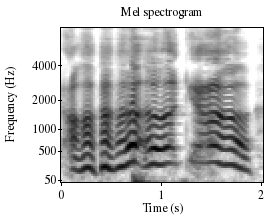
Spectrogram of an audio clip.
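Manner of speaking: high, rising hammed-up sobs; mock sobbing. Imitating Nia breaking down internally, mock sobbing. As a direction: fake broken sobs with a laugh in them. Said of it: "Nia's, like, breaking down internally".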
